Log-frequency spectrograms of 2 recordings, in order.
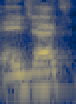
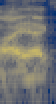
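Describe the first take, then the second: First: Said the way the Greek mythological hero's name sounds. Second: Said the way the Dutch football club's name sounds. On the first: This is the owner's own pronunciation, from mythology. "I pronounce it Ajax" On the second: This is how others say it, from soccer. "because it's written and I'm a soccer person, everyone calls him Ajax"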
